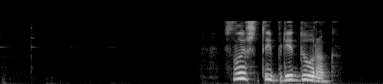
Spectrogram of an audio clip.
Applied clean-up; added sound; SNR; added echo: neural mask model RNNoise.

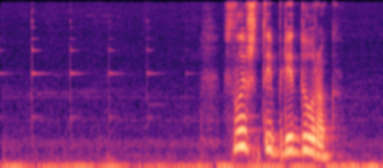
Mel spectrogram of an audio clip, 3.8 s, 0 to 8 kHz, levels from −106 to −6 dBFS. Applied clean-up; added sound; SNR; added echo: none; Chink, clink; 13 dB; none.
